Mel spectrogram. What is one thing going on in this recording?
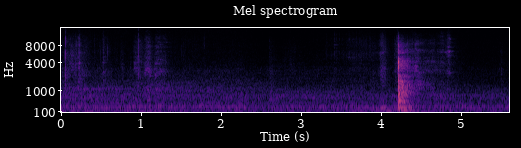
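A knife slices through a tomato and taps on a wooden board.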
